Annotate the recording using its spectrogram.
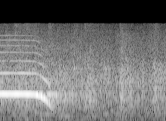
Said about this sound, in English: Let's give Jesus a big hand clap of praise.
